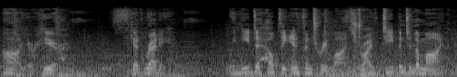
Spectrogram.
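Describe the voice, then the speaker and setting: Game casting: male actor as young army captain, fairly high voice, formal, resolute, music underneath. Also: moderate pace, natural voice. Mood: commanding. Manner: formal, commanding. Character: earnest, duty-bound young military commander, resolute. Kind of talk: video game voice acting.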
